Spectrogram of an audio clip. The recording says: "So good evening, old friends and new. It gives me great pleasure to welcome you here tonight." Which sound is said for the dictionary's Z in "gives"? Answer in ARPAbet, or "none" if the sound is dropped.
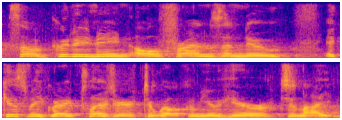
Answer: Z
